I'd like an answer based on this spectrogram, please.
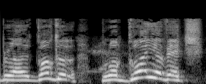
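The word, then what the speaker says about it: Blagojevich: I mean, I I I we talked to the former governor, Rod Bgoyovich. See, I said it right.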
